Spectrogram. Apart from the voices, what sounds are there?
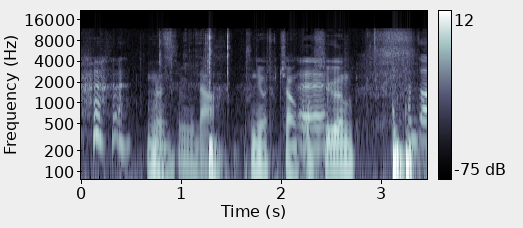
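beer can being opened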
